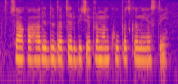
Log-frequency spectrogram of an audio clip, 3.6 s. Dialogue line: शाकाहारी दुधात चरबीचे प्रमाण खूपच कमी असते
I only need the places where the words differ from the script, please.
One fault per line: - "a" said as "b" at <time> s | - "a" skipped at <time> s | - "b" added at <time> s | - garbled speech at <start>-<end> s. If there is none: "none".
none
